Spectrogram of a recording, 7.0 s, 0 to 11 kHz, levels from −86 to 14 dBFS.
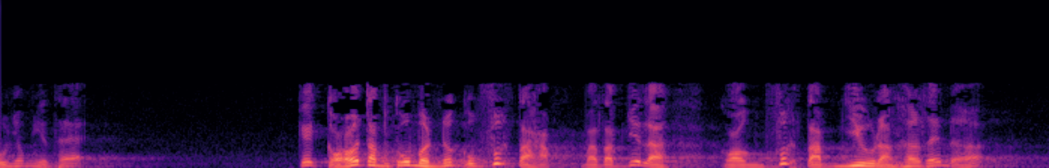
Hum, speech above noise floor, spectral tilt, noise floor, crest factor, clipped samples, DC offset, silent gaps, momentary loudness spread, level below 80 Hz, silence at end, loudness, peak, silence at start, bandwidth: none; 45 dB; -12.5 dB/octave; -63 dBFS; 18 dB; under 0.1%; under 0.1%; none; 14 LU; -52 dBFS; 0.35 s; -18 LUFS; 0 dBFS; 0 s; 5.8 kHz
